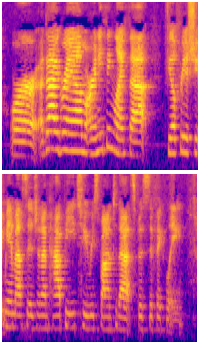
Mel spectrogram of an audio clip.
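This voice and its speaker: A woman talks at a very fast pace with lively intonation. Audible room echo surrounds her voice. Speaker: earth science teacher. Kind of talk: lecture.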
